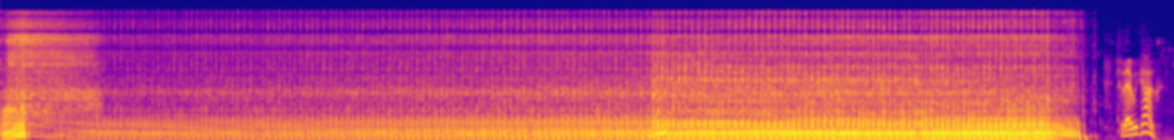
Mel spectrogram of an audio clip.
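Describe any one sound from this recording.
A small petrol engine idles loudly, then cuts out.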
